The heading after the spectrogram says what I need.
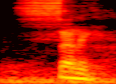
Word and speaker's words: Sony: Sonny.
